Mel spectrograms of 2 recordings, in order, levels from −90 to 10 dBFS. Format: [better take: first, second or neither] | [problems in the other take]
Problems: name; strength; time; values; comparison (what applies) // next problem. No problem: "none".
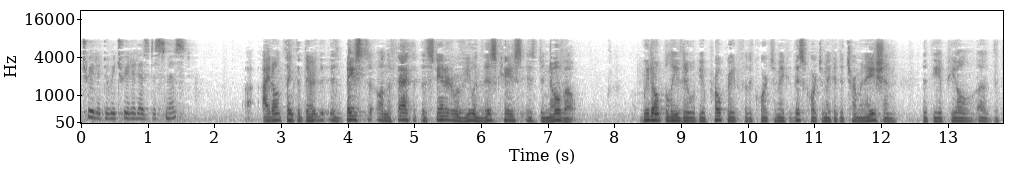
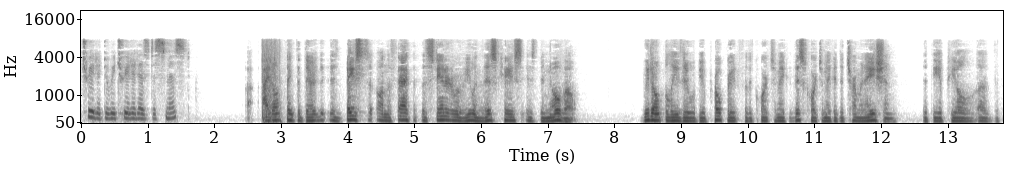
first | noise reduction (neural mask model RNNoise)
